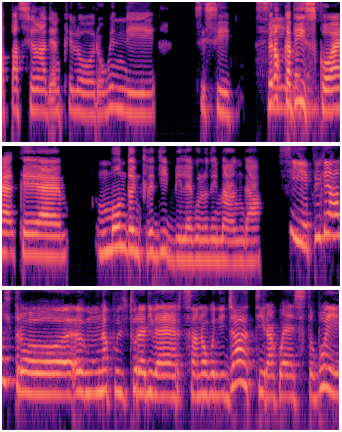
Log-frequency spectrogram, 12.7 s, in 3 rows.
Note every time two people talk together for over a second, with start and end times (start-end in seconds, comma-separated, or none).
none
